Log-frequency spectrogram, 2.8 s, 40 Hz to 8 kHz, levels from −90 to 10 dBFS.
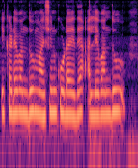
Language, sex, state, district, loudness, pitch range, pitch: Kannada, female, Karnataka, Bidar, -14 LUFS, 215-230 Hz, 225 Hz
